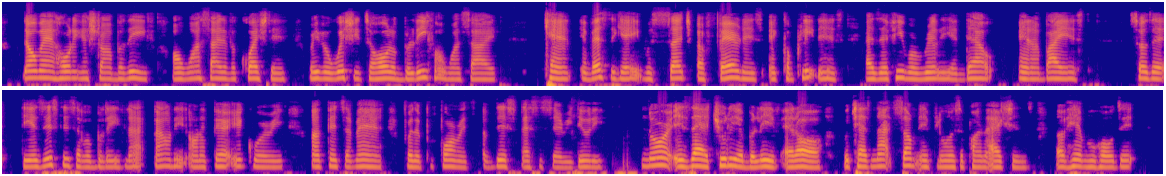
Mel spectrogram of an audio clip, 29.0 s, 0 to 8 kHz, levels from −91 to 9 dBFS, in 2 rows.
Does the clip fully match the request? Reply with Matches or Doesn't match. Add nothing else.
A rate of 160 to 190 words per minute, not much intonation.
Matches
